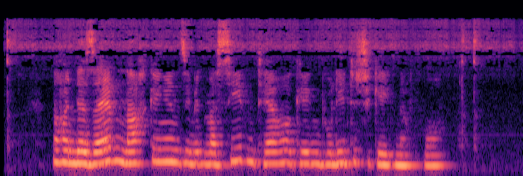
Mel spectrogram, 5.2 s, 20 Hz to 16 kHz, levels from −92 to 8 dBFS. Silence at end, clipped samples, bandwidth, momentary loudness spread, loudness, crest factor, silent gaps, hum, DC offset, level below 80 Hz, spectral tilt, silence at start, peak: 0.1 s; under 0.1%; 11.5 kHz; 15 LU; -19 LUFS; 16 dB; none; none; under 0.1%; -60 dBFS; -4.5 dB/octave; 0.05 s; -2 dBFS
